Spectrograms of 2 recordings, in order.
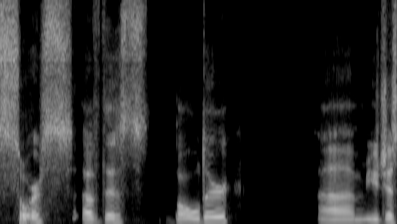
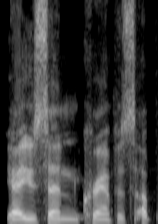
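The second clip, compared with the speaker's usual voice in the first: ordinary talk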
